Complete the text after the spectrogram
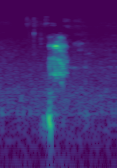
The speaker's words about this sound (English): Oh shit! I just coughed. Yeah. It's like everybody's like, "Oh, it's a dry cough."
